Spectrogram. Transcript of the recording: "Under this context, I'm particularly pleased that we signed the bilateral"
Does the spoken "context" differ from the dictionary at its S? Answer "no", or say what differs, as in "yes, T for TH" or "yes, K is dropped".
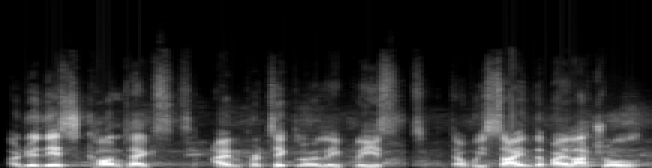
no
